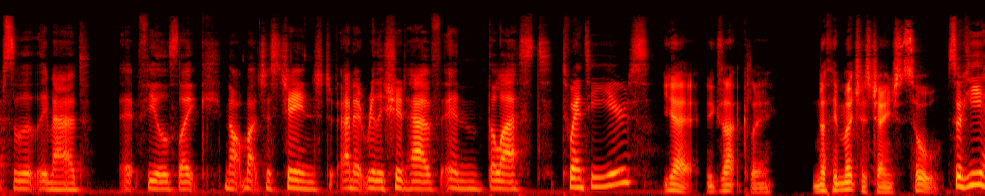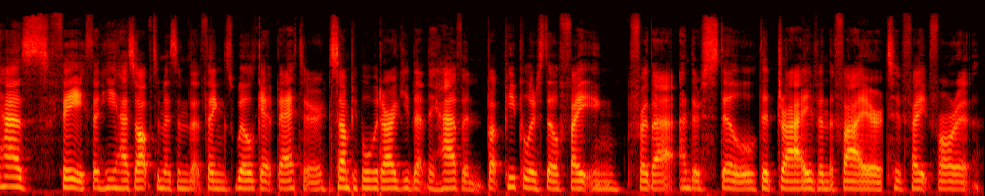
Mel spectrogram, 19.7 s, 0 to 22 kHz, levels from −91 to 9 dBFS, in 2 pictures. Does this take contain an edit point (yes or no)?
yes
